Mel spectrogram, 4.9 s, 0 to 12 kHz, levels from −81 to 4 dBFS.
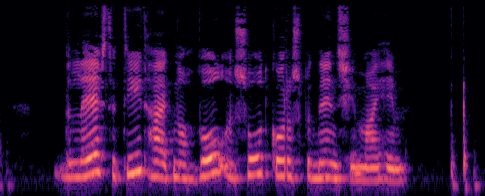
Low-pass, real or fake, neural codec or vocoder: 10.8 kHz; real; none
